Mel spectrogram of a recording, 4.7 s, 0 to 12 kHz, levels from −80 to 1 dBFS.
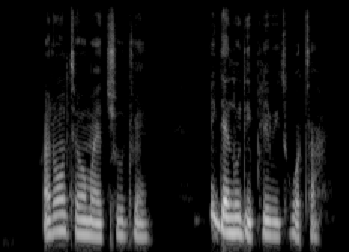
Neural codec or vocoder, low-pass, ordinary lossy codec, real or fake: none; 10.8 kHz; none; real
